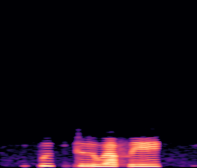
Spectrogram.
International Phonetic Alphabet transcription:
pɯ˥˩k̚tru˧a̯fe˦˥k̚

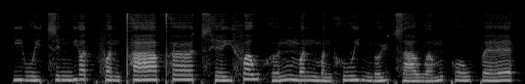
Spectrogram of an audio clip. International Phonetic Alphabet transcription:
juː˨˩jt͡sɪ˨ŋjɐ˥t̚ fɐ˨˩npʰaː˨˧pʰœː˧ t͡sʰe˨jfɐ˥whɵ˨˥n mɐ˧nmɐ˨˩nhuː˧j ŋɵ˨˥ɥt͡saː˨wɐ˨˥m ko˨˧wpɛː˨˧

